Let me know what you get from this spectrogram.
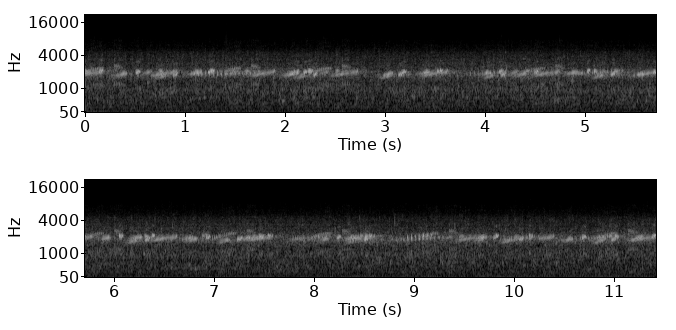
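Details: Chorus of frogs producing a steady stream of quick, grating croaks merging into a constant trilling drone, with small surges in loudness every second or so and nothing else audible.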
